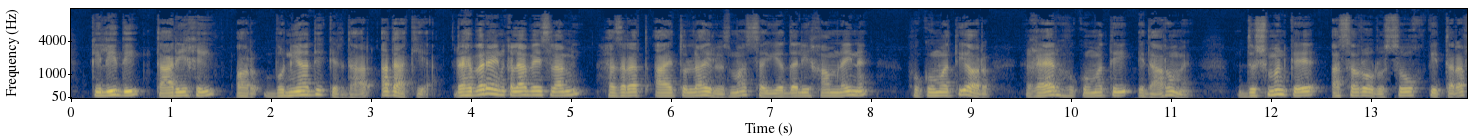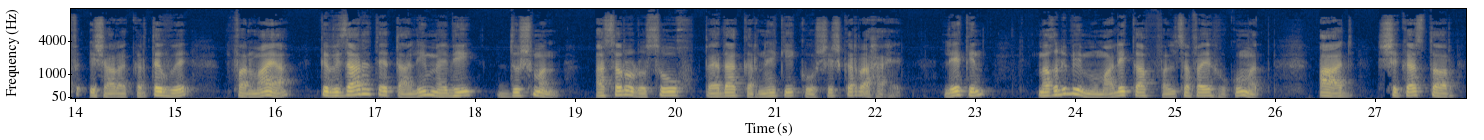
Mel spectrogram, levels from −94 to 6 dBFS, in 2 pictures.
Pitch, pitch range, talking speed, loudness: 130 Hz, 115-145 Hz, 130 wpm, -24 LUFS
